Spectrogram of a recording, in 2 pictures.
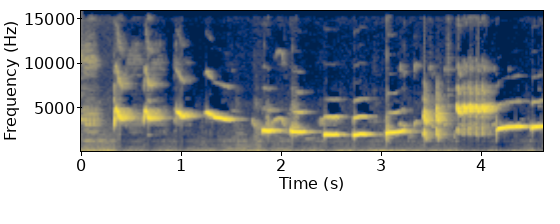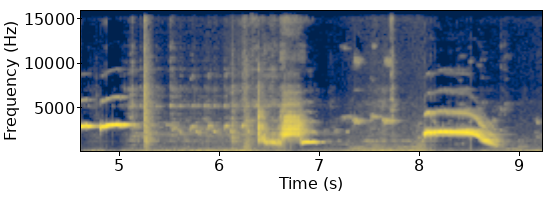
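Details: Asian pied starling song, a lively full song used to prompt other starlings to sing: clear whistled notes falling in steps, short repeated chirps, buzzy bursts and a long slurred whistle near the end.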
